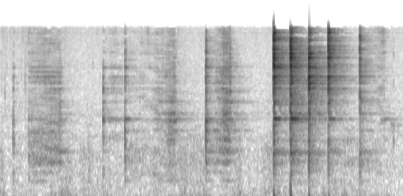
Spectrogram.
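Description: Vegetables drained in a metal skimmer while cooking fillets of red mullet escabeche, giving soft scraping rubs followed by a cluster of sharp metallic clinks and taps near the end, close and fairly loud, with no talk.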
